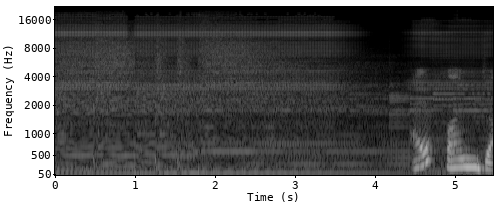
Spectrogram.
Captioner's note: tattoo gun buzzing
